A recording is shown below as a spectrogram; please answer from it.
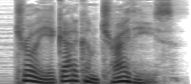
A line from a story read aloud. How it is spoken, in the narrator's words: said Jack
